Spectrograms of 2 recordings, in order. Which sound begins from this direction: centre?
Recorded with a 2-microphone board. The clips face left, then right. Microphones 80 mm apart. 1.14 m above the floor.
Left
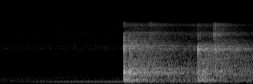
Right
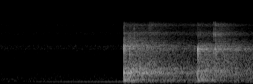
Footsteps, at 1.2 s.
